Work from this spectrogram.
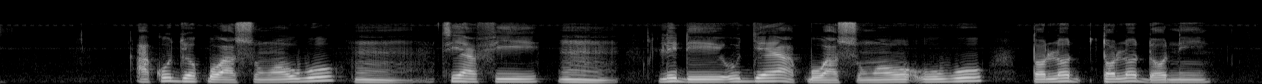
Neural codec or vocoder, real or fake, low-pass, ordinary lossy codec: none; real; 7.2 kHz; none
